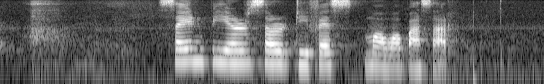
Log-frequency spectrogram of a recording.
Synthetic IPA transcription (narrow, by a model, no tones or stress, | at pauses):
senpiərsərɖ̥i̤fɛsmɔwɔpasa̰r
